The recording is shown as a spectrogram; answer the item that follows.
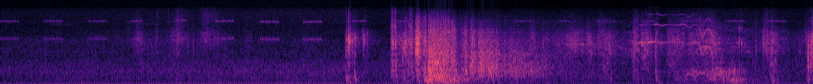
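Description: Horse whinnying loudly about four seconds in, just after a sharp knock, followed by scattered knocks and thumps of a scuffle. Before that there is only a faint, regular chirping.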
